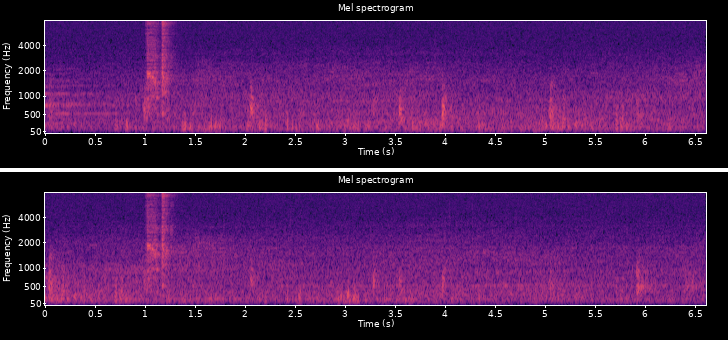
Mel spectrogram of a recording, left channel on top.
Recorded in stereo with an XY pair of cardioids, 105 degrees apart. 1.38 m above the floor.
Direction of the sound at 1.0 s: 5° left.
